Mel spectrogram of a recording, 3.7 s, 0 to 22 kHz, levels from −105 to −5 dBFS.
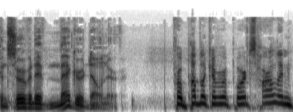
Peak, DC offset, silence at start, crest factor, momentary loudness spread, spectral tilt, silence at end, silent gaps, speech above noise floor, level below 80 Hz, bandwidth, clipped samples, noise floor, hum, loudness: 0 dBFS; under 0.1%; 0 s; 16 dB; 10 LU; -4 dB/octave; 0 s; none; 33 dB; -54 dBFS; 13 kHz; under 0.1%; -48 dBFS; none; -15 LUFS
